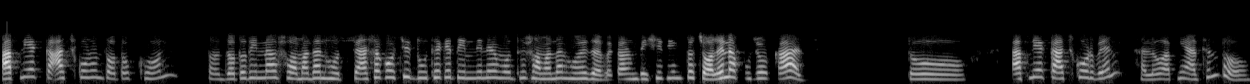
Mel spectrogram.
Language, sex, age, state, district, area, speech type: Bengali, female, 18-30, West Bengal, Kolkata, urban, conversation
